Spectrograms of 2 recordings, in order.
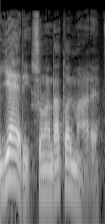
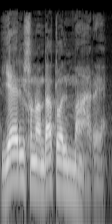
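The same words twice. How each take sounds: First: The word ieri carries the main stress. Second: The word mare carries the main stress. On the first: The time is what matters. "qui sottolinei mare oppure ieri" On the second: The place is what matters. "voglio sottolineare mare"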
